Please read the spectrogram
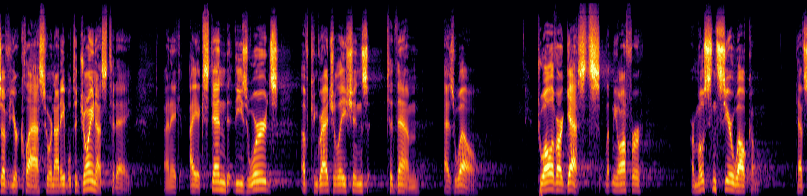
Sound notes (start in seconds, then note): none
